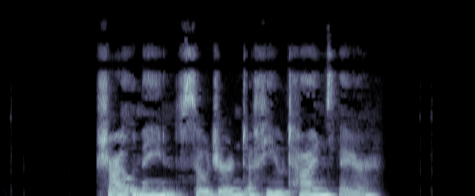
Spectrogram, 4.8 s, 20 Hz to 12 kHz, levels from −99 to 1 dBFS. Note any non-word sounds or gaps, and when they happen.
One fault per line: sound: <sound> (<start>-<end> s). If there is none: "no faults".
no faults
